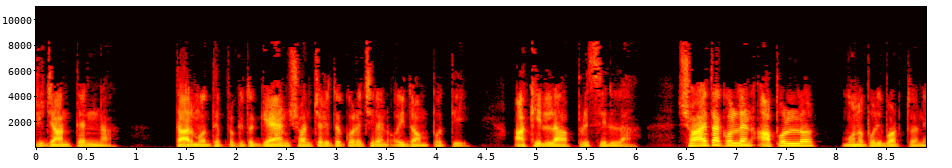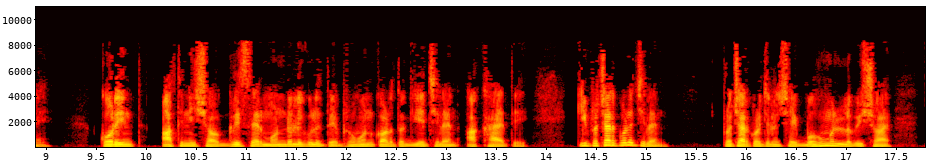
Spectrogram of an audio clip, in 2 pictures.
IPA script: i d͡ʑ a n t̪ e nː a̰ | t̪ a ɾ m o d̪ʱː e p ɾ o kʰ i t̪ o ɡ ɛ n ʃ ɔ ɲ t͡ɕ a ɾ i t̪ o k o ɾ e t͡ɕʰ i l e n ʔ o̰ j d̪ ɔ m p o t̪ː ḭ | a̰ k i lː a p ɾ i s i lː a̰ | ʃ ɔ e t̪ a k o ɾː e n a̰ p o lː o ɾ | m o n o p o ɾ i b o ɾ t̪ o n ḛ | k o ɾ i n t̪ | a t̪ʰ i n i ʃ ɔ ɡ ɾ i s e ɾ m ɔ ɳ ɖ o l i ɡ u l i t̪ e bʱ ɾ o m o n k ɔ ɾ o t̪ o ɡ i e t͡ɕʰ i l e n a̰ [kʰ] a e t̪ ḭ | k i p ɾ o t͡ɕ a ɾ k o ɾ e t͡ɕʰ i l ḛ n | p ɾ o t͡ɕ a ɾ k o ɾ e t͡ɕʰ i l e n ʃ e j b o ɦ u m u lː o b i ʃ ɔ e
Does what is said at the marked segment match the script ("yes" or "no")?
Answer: yes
